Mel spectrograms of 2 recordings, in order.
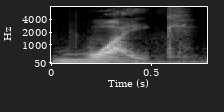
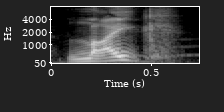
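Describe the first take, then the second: First: The word begins with a W sound. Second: The word begins with a clear L sound. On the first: The speaker calls it wrong. "you don't change it to wike" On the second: The speaker calls it right. "if a word begins with an L, don't change that"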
